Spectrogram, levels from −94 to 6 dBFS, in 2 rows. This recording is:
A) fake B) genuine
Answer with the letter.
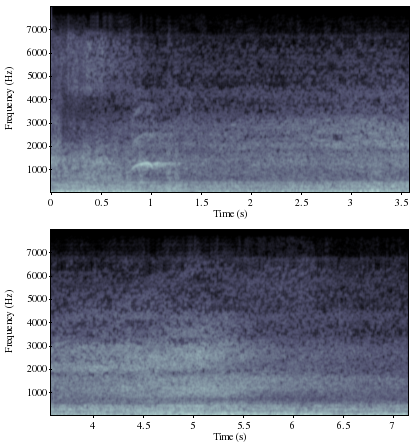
B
